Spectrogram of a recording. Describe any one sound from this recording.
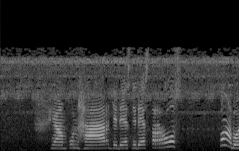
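A young woman speaks anxiously, close by.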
